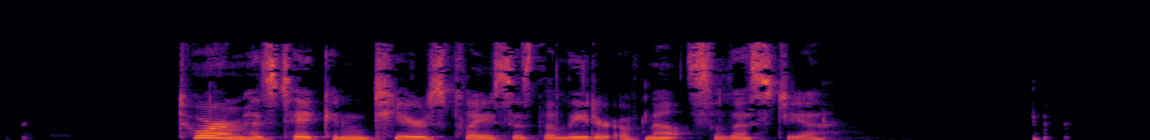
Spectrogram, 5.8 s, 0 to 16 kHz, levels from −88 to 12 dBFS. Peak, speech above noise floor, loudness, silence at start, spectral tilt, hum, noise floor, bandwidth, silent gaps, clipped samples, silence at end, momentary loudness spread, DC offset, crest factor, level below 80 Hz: -8 dBFS; over 64 dB; -26 LUFS; 0.9 s; -4 dB/octave; none; under -90 dBFS; 11.5 kHz; none; under 0.1%; 0.55 s; 10 LU; under 0.1%; 20 dB; -72 dBFS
